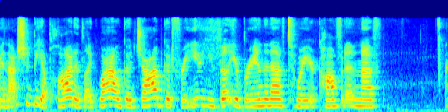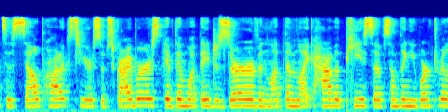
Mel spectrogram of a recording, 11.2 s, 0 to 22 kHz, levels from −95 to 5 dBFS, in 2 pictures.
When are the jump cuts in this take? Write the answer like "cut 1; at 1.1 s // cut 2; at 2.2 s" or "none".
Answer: cut 1; at 7.6 s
